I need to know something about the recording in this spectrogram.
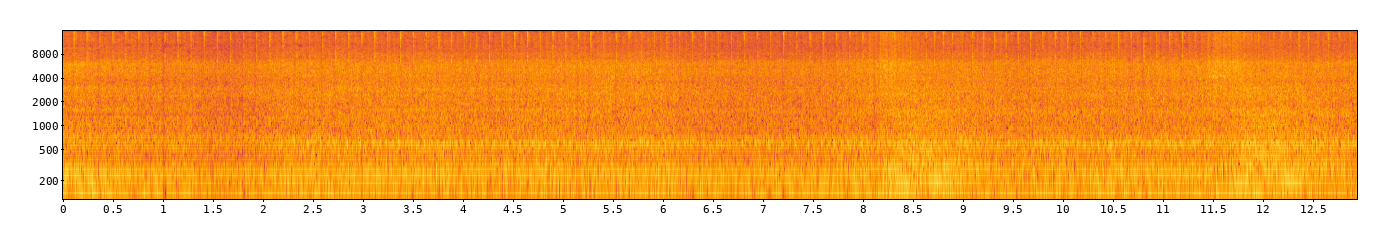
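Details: Engine at idle: steady uneven, slightly lumpy pulse with a faint hiss over the top; rough idle, vacuum leak suspected.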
